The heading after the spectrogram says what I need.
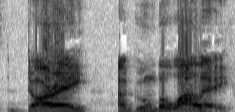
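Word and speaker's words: Dare Ogunbowale: I've actually learned how to say it. I've been calling him Dare all offseason. I actually heard it said finally. His name is Dare Agumbawale.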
